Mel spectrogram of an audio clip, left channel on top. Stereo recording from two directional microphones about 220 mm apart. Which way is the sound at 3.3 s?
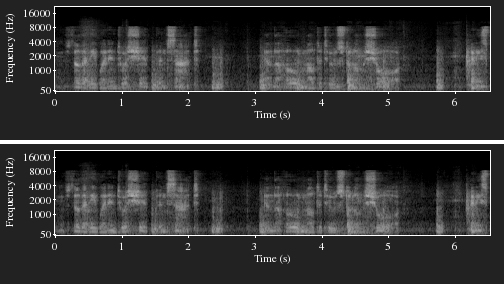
45° right (ahead or behind).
